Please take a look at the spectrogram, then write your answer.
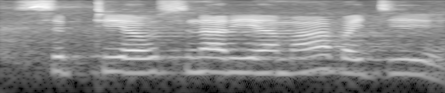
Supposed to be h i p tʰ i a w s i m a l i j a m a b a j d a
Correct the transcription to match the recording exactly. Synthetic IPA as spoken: s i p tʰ i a w s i n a ɾ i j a m a b a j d i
